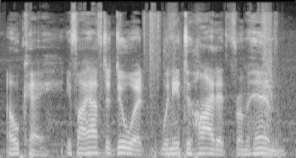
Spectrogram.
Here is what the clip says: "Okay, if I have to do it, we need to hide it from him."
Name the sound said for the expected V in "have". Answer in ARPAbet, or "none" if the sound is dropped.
F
